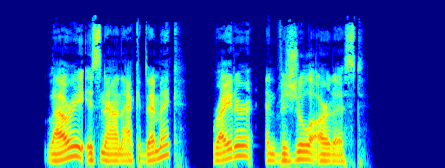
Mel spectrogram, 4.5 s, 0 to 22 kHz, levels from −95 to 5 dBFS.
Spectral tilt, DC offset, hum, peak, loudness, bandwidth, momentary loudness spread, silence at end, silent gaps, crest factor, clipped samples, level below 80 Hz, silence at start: -5 dB/octave; under 0.1%; none; -2 dBFS; -19 LUFS; 15 kHz; 9 LU; 0.85 s; 1.95-2.13 s; 20 dB; under 0.1%; -52 dBFS; 0.5 s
